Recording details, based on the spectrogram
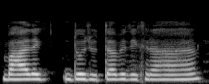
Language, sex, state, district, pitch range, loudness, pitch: Hindi, female, Jharkhand, Deoghar, 225-240 Hz, -16 LUFS, 235 Hz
